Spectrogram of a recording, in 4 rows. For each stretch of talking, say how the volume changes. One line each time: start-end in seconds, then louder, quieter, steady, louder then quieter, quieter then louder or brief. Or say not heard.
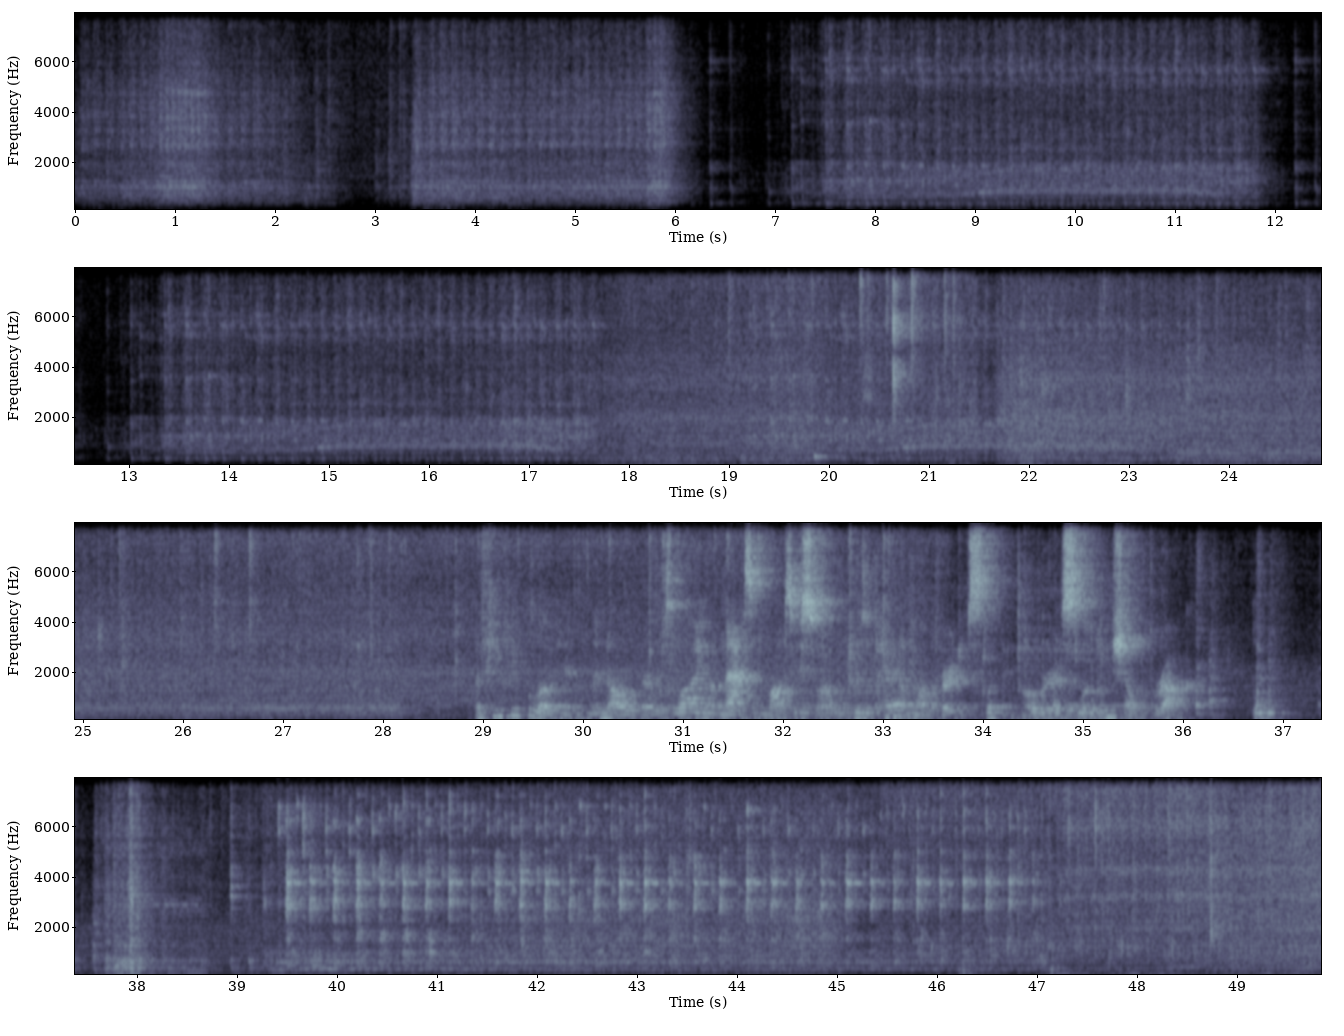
28.9-36.9 steady.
